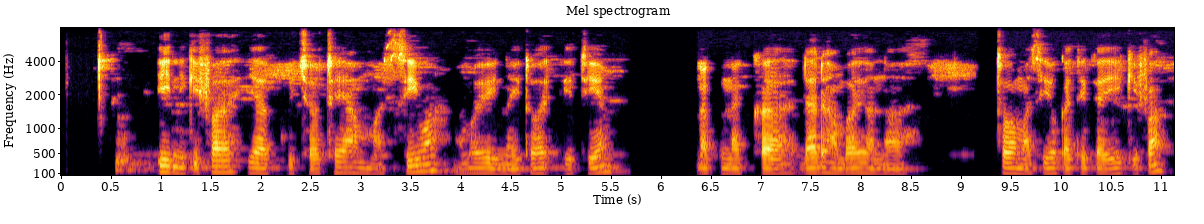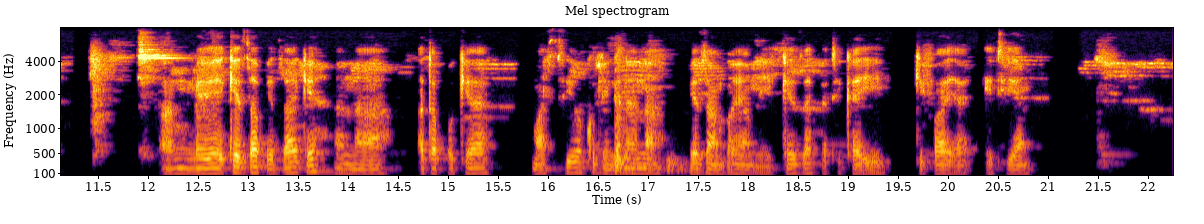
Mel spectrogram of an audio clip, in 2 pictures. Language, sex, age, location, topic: Swahili, male, 18-24, Nakuru, finance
